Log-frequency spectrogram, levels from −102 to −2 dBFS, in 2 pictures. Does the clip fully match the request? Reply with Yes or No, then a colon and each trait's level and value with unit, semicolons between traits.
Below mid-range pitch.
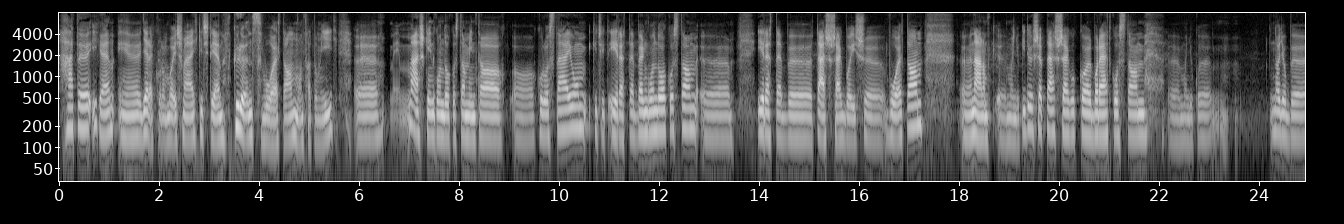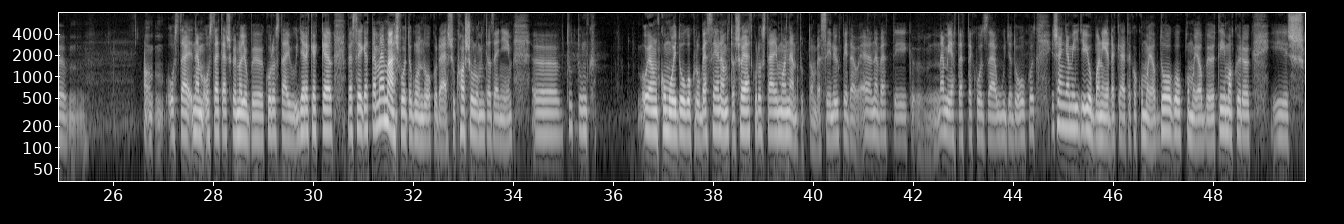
No: medium, 150 Hz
